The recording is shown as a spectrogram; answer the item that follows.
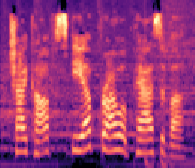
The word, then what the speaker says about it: Czajkowski Uprawa Pasowa: Czajkowski Uprawa Pasowa.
